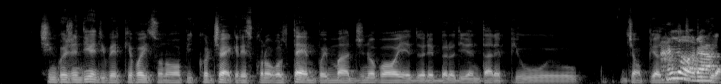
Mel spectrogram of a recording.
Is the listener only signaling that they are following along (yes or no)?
no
